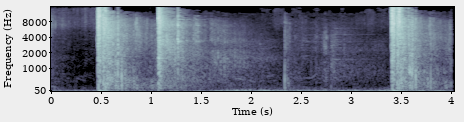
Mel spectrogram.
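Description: Short-barrelled semi-automatic Palmetto State Armory pistol-format rifle firing single shots: three loud cracks, about half a second in, a second in and near the end, each trailing off in a range echo. There is a fainter shot in between.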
